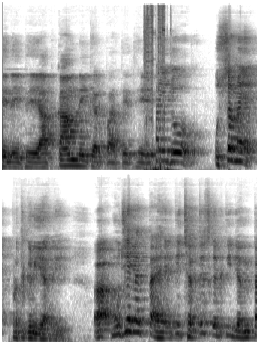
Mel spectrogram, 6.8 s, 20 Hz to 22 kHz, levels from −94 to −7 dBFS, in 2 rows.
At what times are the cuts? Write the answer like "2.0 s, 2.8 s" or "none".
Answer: 2.1 s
